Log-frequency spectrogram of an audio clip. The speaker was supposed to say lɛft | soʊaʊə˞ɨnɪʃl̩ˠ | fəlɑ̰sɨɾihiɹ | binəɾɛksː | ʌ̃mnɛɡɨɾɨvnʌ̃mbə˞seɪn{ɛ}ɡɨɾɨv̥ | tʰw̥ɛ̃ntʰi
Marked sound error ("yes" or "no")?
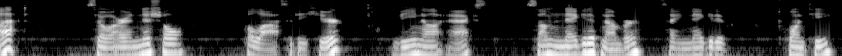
no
